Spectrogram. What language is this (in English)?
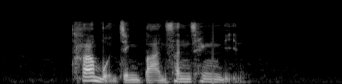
Cantonese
